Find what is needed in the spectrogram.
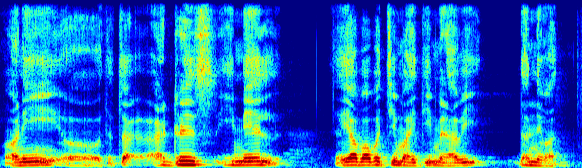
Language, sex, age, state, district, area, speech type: Marathi, male, 60+, Maharashtra, Ahmednagar, urban, spontaneous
